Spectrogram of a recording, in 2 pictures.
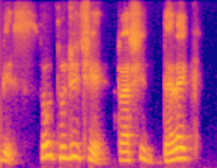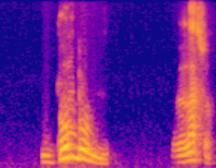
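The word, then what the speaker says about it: ཐུགས་རྗེ་ཆེ།: Tukjeche.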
